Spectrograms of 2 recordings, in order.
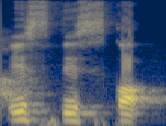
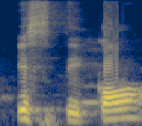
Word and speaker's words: istisqa: bareng-bareng semuanya is istisq Istisqo istisq Oke sudah gitu pengucapannya gitu ya Jadi bukan istiqo atau istika dan macam-macam jadi namanya is is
